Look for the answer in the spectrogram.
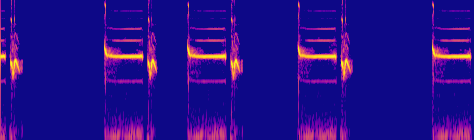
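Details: Male Sunda warbler singing loudly, used as lure audio for wild small birds: a high, steady whistled note ending in a quick lower flourish, repeated about once a second with clean silence between.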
